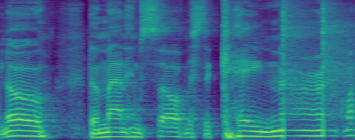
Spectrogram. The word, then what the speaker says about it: Kanaan: Kanaan. Am I pronouncing it right? Kanaan, yeah.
